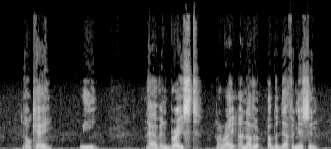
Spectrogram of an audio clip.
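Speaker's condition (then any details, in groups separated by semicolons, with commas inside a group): No condition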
